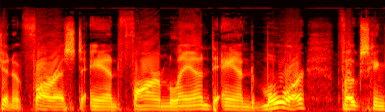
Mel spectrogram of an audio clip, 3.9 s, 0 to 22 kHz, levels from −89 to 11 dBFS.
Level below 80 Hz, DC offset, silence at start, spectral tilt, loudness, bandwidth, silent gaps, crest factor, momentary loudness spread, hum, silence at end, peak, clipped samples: -48 dBFS; under 0.1%; 0 s; -4.5 dB/octave; -17 LUFS; 16.5 kHz; none; 10 dB; 4 LU; none; 0 s; -8 dBFS; under 0.1%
